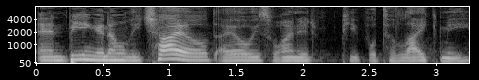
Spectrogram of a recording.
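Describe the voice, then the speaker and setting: Heard on a very clean recording with a silent background, the woman has a dark, mellow tone. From United States, Hungarian-speaking immigrant family. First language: Hungarian. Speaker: spiritual speaker. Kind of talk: presentation to an audience.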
